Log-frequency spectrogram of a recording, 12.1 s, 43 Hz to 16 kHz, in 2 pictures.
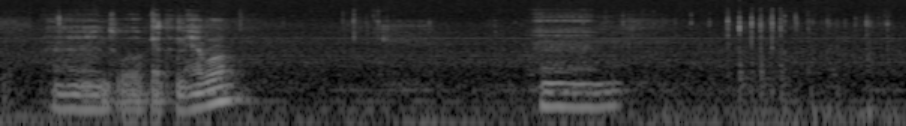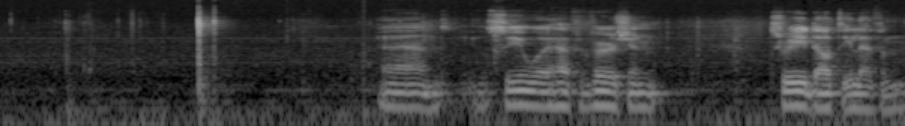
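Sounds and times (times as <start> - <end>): computer keyboard typing: 4.6 - 7.6.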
